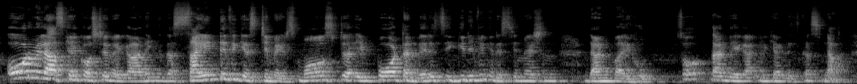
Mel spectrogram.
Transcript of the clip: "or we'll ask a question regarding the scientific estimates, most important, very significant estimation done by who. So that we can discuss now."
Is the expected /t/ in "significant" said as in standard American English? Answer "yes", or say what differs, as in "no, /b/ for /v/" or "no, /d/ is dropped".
no, /t/ is dropped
